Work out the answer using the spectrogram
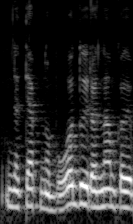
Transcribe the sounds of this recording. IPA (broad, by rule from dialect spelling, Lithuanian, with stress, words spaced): nʲɛ ˈtʲɛp nuɔˈbuɔdʊ ɪr ɐˈnɐm kɐ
